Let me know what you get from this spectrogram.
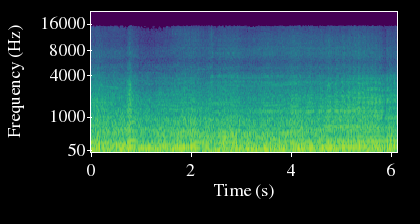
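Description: KTM Duke 390's single-cylinder engine running as the bike is ridden, its pitch rising over the last couple of seconds as it accelerates.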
